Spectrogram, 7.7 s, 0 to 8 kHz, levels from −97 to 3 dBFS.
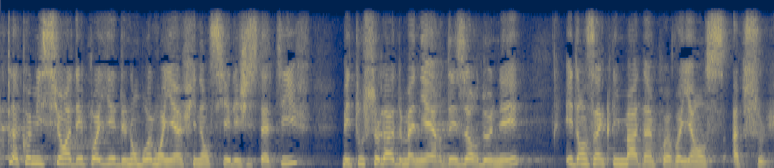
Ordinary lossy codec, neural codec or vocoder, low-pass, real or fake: none; none; 7.2 kHz; real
